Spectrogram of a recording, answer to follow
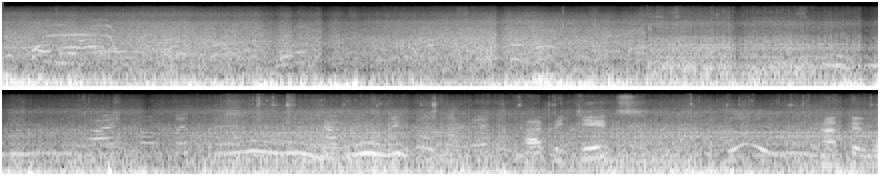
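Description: Wind buffeting the microphone over the surf of the sea on a beach. About four seconds in, the wind noise eases and indistinct voices are heard over outdoor background noise.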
